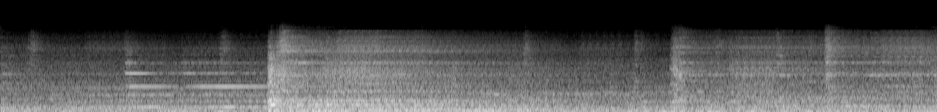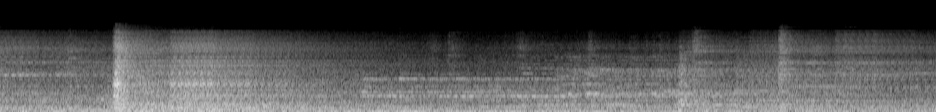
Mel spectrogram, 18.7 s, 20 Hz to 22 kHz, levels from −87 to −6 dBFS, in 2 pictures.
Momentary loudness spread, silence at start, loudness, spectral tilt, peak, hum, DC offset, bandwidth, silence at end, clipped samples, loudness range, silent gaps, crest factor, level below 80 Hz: 9 LU; 0 s; -27 LUFS; -6.5 dB/octave; -6 dBFS; none; under 0.1%; 8 kHz; 0 s; under 0.1%; 7 LU; none; 22 dB; -34 dBFS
